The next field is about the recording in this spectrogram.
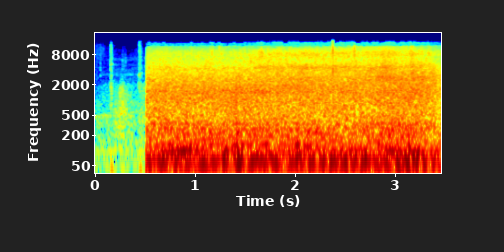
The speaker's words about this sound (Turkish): Sağanak yağmur, fırtına gündüzden geceye etkisini bir an olsun kaybetmedi.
